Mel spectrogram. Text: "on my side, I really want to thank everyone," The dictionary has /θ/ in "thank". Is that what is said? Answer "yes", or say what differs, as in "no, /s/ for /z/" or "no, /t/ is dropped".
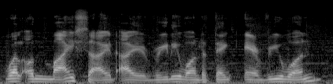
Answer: no, /t/ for /θ/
